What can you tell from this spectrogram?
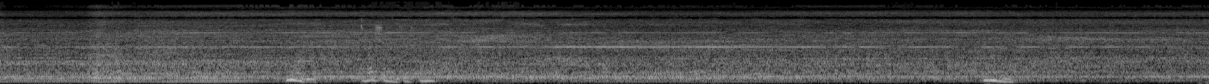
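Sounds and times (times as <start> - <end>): robot vacuum running: 0.0 - 12.0.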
